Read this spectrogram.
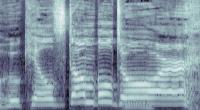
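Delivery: high, loud sing-song teasing; loud, gloating imitation of a taunt; mocking taunt. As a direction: draw it out slowly, making fun of him. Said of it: "making fun of him way".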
